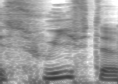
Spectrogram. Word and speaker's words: SWFT: Alors moi j'ai tendance à le prononcer Swift, je rajoute un i au milieu parce que je trouve ça plus simple.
